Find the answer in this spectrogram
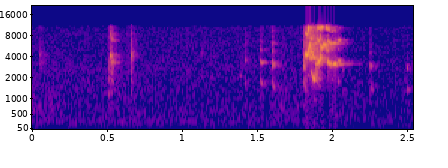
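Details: Rosy-faced lovebird: soft ticking chirps, then a loud harsh screech lasting a quarter second, followed by two quiet clicks.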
